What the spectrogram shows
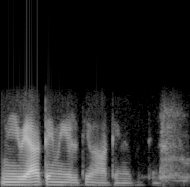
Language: Kannada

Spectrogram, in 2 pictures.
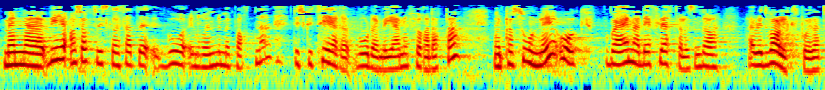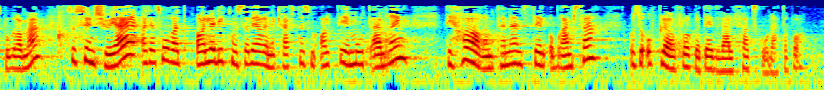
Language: Norwegian Bokmål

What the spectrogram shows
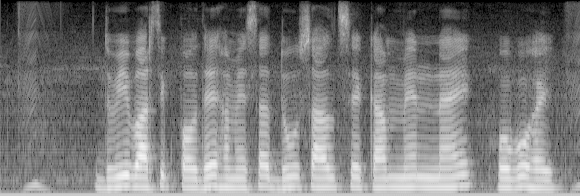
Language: Magahi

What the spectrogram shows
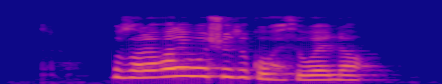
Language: Kabyle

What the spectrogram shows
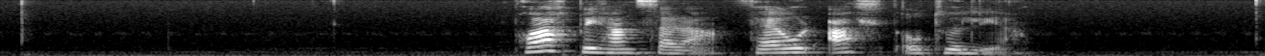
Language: Faroese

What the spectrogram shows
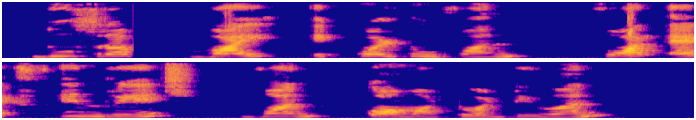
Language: Hindi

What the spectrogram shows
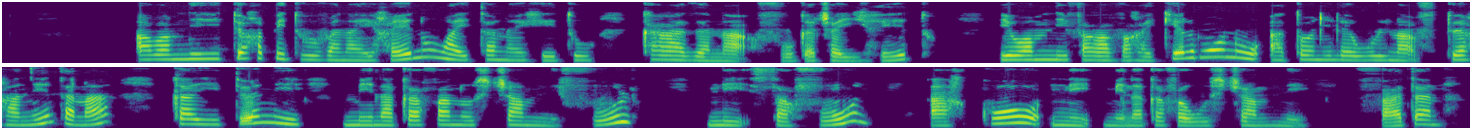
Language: Malagasy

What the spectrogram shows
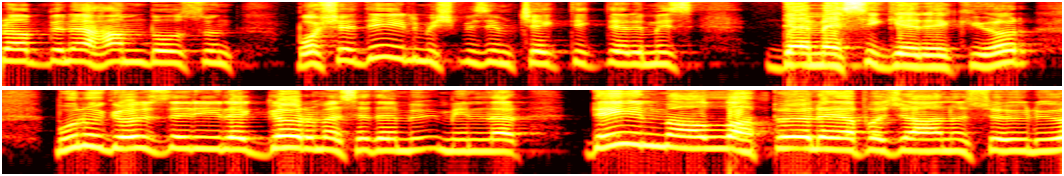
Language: Turkish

